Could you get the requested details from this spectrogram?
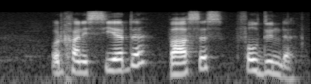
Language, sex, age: Afrikaans, male, 19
